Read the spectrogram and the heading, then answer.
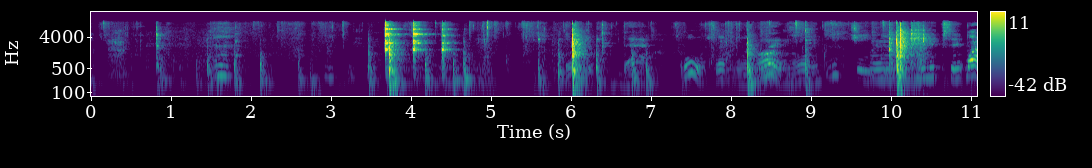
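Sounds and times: spoon knocking against a bowl: 3.5 - 4.8.

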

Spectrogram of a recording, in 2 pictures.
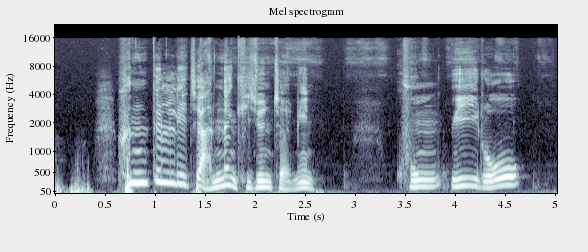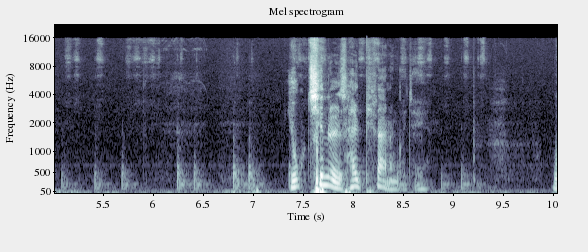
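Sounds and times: stylus scratching on a tablet: 1.6 - 9.6.

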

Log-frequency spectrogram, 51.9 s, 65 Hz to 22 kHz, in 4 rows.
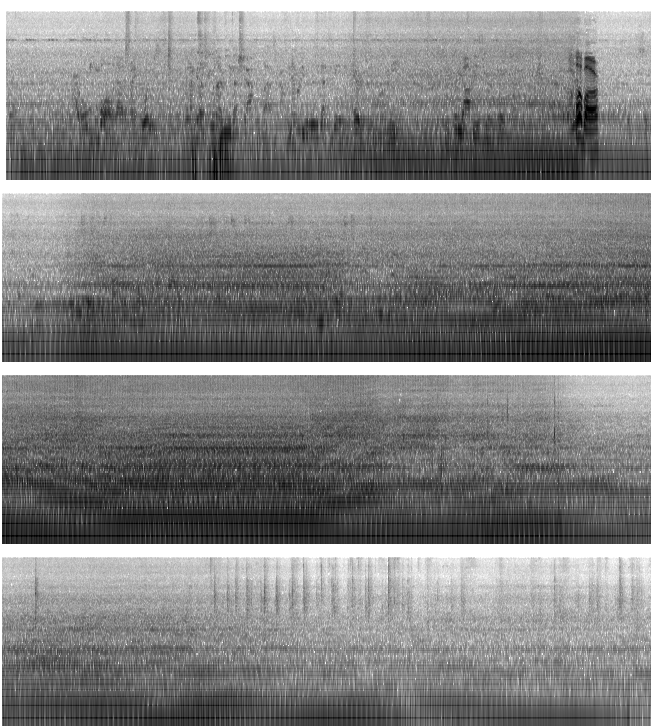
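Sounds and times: portable generator running: 0.2 - 51.9.

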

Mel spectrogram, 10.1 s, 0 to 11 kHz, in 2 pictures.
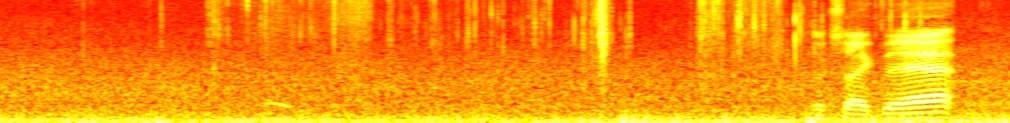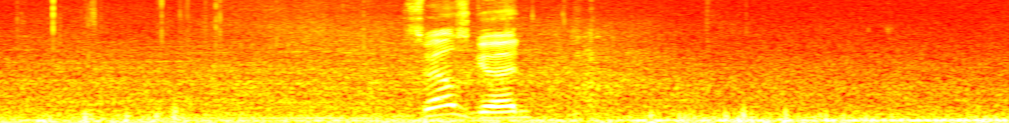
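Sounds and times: low background rumble: 0.0 - 7.1
plastic wrapper tearing and crinkling: 1.0 - 6.2.

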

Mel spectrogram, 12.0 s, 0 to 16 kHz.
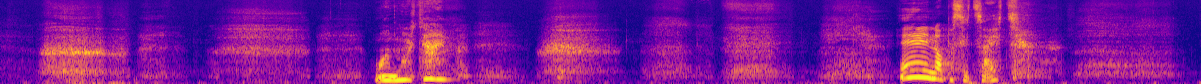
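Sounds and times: woman breathing hard: 0.0 - 3.7, 4.6 - 9.0, 10.4 - 12.0.

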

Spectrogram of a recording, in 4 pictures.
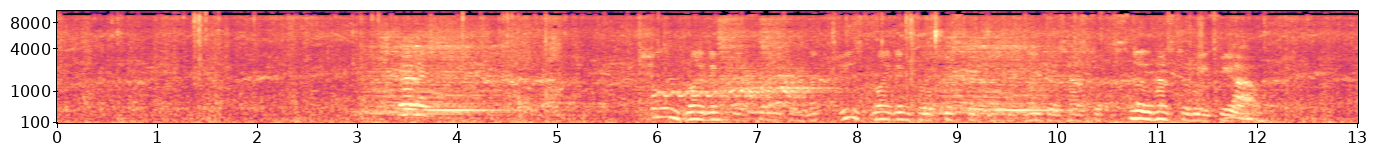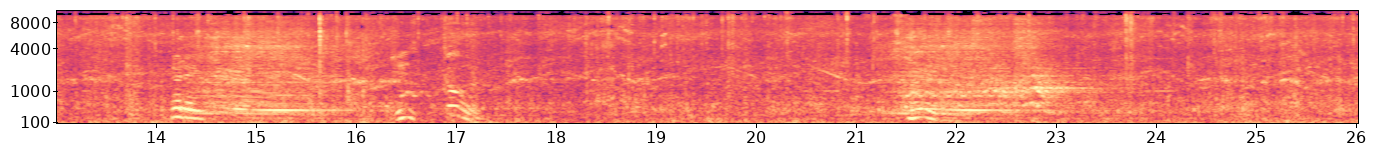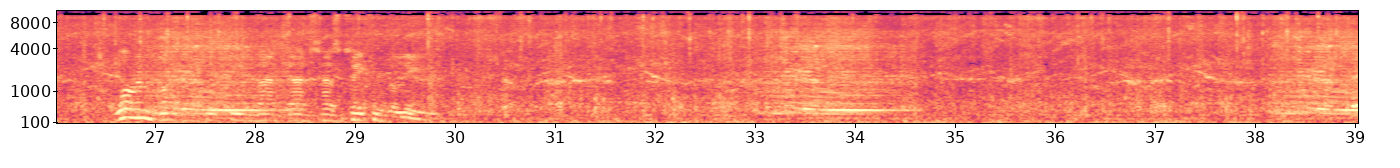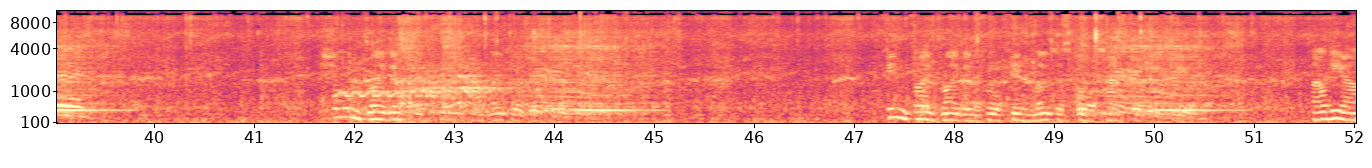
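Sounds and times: slot cars whirring on track: 0.0 - 52.0.

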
